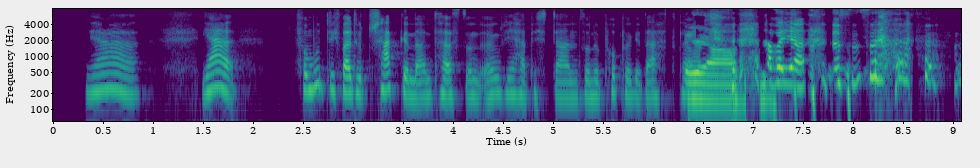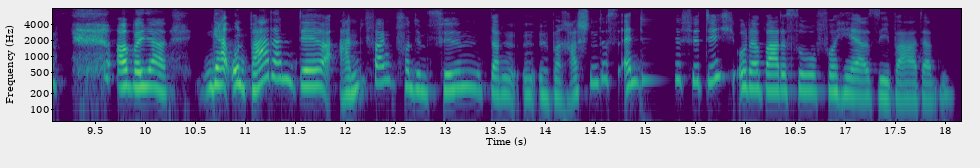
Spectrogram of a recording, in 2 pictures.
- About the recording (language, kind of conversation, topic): German, podcast, Welcher Film hat dich besonders bewegt?
- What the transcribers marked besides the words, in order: distorted speech; snort; laugh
